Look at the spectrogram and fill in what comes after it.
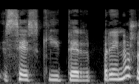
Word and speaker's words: sesquiterpenos: entonces, claro, tenemos más eh, sesquiterprenos, ¿lo he dicho bien? – Exacto, muy bien.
